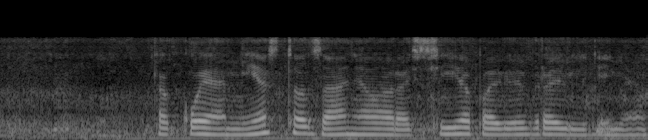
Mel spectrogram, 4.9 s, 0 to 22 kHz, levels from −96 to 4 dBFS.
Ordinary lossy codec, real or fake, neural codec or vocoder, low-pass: MP3, 64 kbps; fake; codec, 16 kHz, 8 kbps, FunCodec, trained on LibriTTS, 25 frames a second; 7.2 kHz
